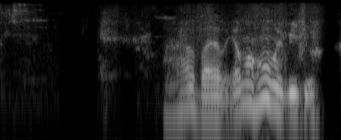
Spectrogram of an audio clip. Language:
Gujarati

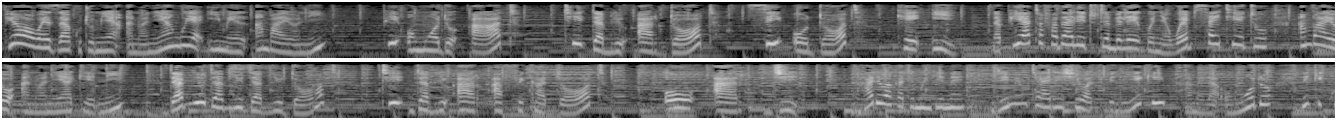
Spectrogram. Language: Swahili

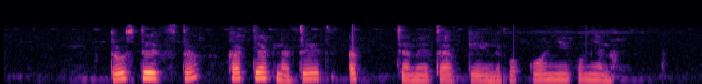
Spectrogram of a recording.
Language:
Kalenjin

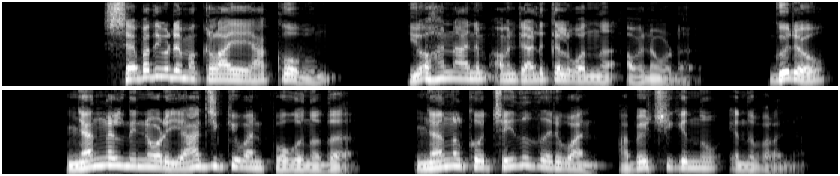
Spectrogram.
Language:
Malayalam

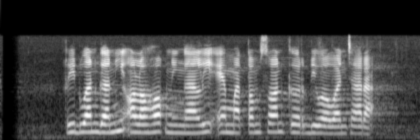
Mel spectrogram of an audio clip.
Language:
Sundanese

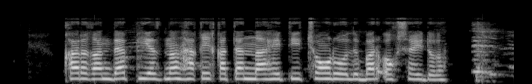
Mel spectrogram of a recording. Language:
Uyghur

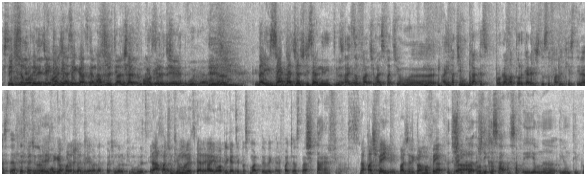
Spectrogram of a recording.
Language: Romanian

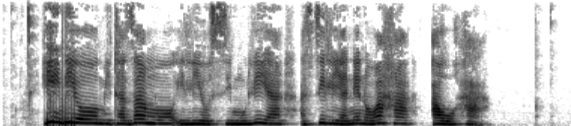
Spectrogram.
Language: Swahili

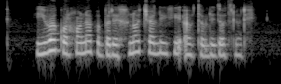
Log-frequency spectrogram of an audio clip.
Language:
Pashto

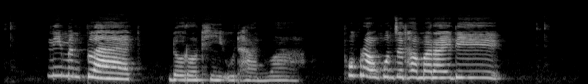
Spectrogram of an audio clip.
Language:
Thai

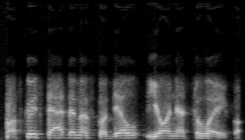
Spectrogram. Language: Lithuanian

